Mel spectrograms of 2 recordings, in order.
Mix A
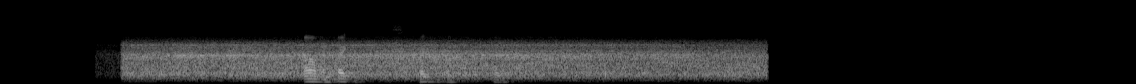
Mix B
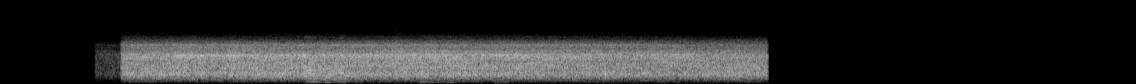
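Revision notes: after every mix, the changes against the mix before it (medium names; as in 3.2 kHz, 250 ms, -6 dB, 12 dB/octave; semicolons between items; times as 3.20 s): speech: add low-pass 3.8 kHz 12 dB/octave; background +10.5 dB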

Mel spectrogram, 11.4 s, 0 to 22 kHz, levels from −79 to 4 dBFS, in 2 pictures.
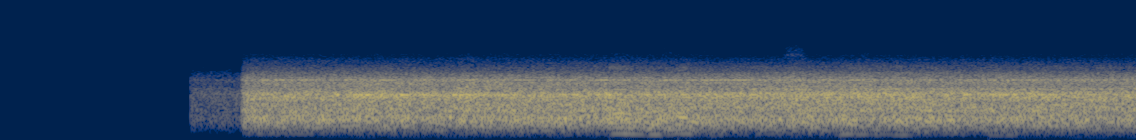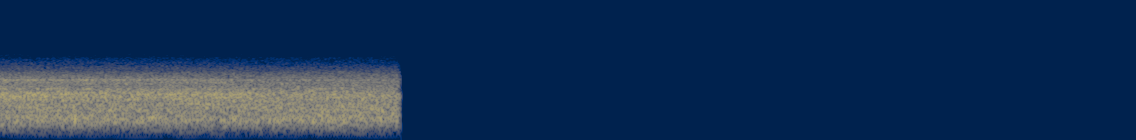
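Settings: master: add treble shelf 2.1 kHz +8 dB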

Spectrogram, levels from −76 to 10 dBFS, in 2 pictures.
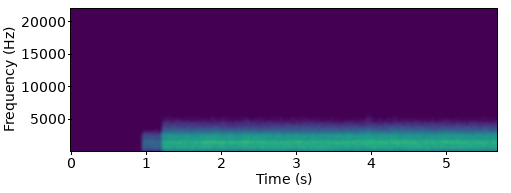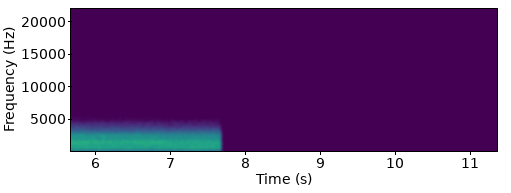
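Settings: speech -9.5 dB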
